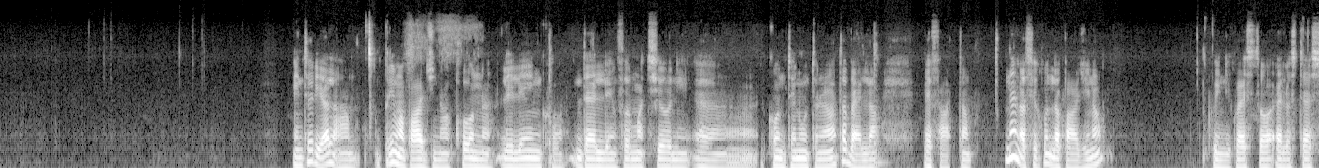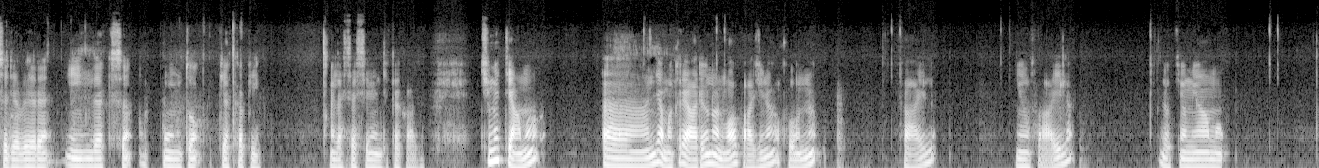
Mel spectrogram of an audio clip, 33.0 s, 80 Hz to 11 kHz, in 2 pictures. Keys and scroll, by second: 16.7-19.5 typing.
